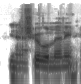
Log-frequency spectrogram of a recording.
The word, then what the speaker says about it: Tchouaméni: I can never get that right. Tchouaméni or, Tchouaméni, yeah.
